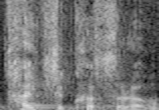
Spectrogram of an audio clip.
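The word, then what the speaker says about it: Tychicus: 영어로는 발음이 완전히 달라요. 영어로는 타이츠커스라고 발음을 하는데 예 두 기고는요.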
